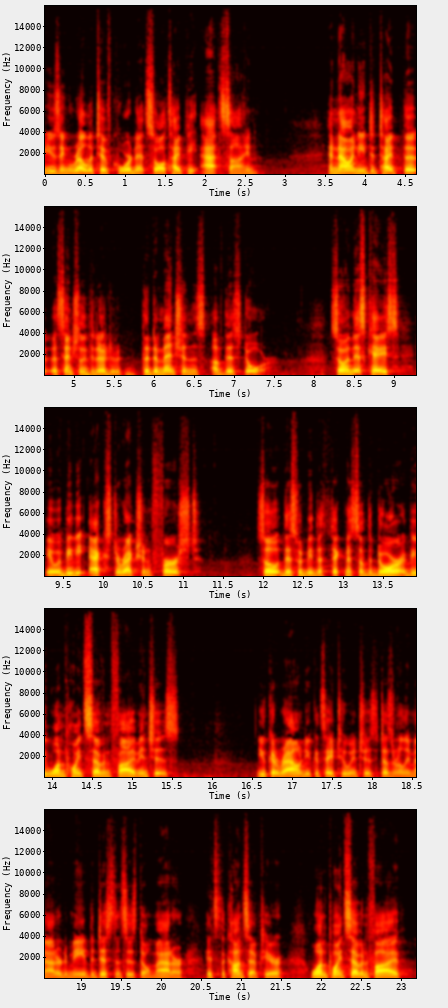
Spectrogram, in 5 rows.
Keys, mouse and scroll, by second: 1.7 click, 2.0 @, 13.7-15.4 typing.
